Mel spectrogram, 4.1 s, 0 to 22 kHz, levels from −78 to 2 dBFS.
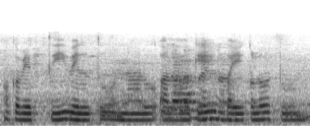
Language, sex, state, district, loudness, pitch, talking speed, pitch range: Telugu, female, Andhra Pradesh, Sri Satya Sai, -14 LUFS, 205 Hz, 115 wpm, 200-215 Hz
